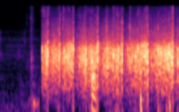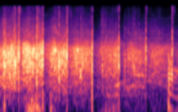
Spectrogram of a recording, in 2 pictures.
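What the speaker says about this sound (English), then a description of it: "Give them a big round of applause." Audience applause at the Netexplo Forum awards at UNESCO in Paris, bursting in loudly after a brief quiet moment and continuing as dense, energetic clapping with sharp individual claps standing out.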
